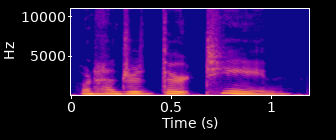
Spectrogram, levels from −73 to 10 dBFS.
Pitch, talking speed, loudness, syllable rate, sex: 220 Hz, 150 wpm, -15 LUFS, 5.6 syllables/s, female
